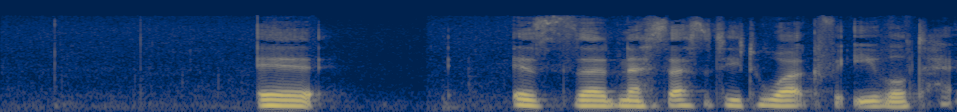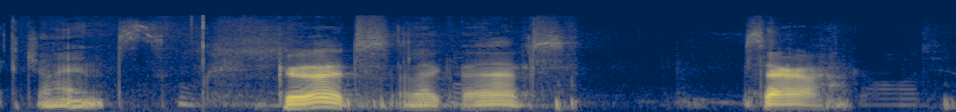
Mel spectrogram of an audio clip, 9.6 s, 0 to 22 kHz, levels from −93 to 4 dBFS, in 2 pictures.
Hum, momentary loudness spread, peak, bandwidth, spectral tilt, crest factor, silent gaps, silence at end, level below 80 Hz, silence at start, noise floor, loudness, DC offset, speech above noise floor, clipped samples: none; 25 LU; 0 dBFS; 13 kHz; -6.5 dB/octave; 24 dB; none; 0.05 s; -70 dBFS; 1.3 s; -70 dBFS; -23 LUFS; under 0.1%; 47 dB; under 0.1%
